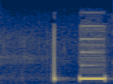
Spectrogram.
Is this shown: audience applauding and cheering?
no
